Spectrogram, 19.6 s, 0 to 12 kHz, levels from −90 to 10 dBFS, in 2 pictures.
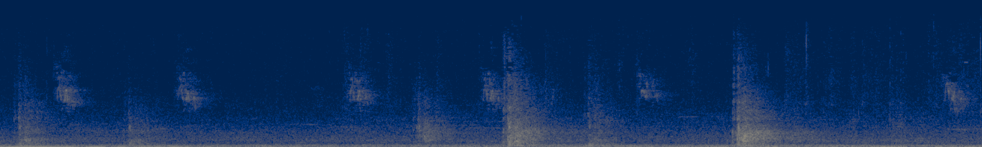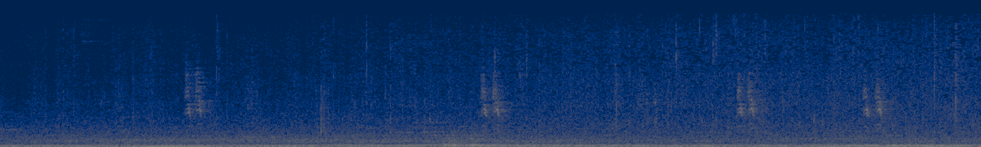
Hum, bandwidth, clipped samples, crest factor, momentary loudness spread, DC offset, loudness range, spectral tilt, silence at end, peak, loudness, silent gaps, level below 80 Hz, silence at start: none; 11.5 kHz; under 0.1%; 24 dB; 8 LU; under 0.1%; 5 LU; -5.5 dB/octave; 0 s; -22 dBFS; -47 LUFS; none; -50 dBFS; 0 s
